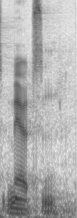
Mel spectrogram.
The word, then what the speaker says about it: Märzen: There should be two dots above the A, which is an umlaut, and that's Märzen. Like a nightmare. – Okay, like a Märzen.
